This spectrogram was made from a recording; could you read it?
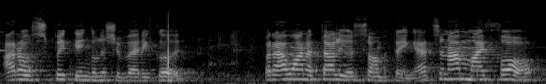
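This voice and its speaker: Comic Italian immigrant woman with broken English and thick accent, put on by a woman comedian; mid-pitched, echoey stage with a noisy audience. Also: normal speed, bright, forceful tone, natural voice. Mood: indignant comic. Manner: indignant, storytelling, quoting others. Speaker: stand-up comedian. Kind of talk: comic character monologue. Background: audience laughter.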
